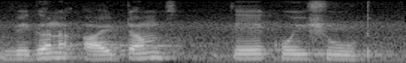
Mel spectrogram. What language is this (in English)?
Punjabi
